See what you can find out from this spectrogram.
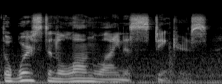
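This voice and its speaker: Man playing a bright, cynical 1940s wisecracking critic. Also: medium pitch, lively intonation, moderate pace, slight background noise, natural voice. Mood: brash, dismissive. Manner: sneering, slangy, needling. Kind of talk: film noir audio drama acting.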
